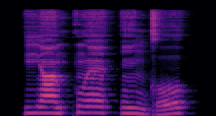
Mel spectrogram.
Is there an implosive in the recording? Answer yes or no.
no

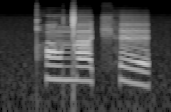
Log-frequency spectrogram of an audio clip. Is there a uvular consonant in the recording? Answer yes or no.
yes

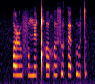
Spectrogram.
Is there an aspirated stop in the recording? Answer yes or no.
yes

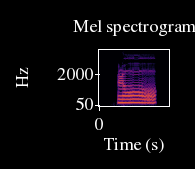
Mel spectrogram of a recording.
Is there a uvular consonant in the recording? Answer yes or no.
no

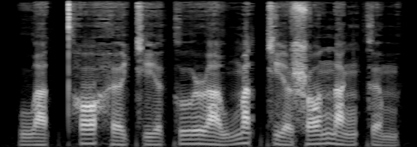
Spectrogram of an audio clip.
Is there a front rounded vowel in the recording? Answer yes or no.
no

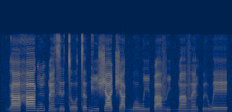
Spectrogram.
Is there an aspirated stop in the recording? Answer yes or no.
no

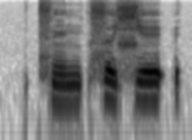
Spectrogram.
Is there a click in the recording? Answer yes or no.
no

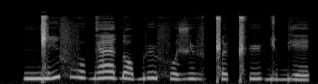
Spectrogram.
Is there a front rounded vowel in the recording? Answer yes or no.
yes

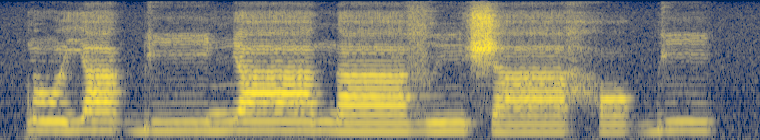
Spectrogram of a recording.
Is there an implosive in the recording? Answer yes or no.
no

